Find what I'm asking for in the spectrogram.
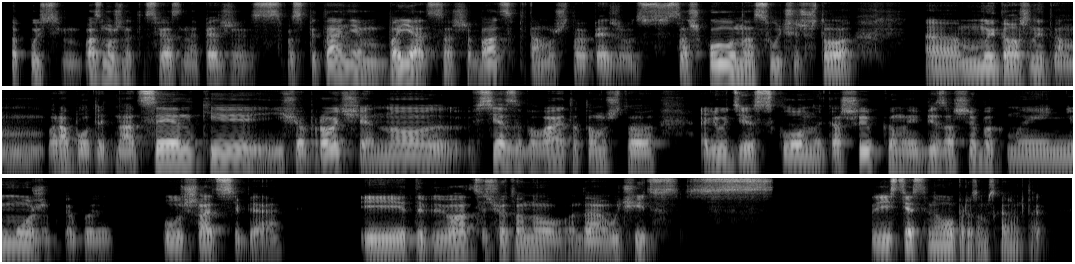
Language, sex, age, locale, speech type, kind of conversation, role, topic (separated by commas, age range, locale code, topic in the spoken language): Russian, male, 20-24, ru-RU, conversation, podcast, guest, Как ты находишь мотивацию в трудные дни?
